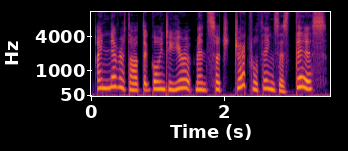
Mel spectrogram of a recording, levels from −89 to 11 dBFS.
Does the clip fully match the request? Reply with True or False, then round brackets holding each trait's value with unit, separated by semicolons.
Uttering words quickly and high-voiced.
True (215 wpm; 295 Hz)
